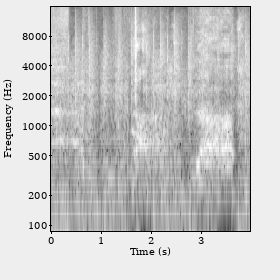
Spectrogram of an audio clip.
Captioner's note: both moaning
